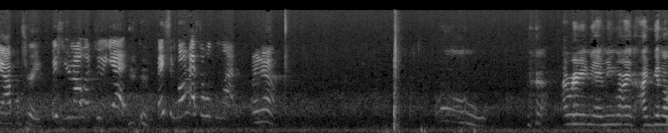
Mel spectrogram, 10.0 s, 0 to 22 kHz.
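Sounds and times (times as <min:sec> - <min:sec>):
child's voice: 0:00.8 - 0:04.2.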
